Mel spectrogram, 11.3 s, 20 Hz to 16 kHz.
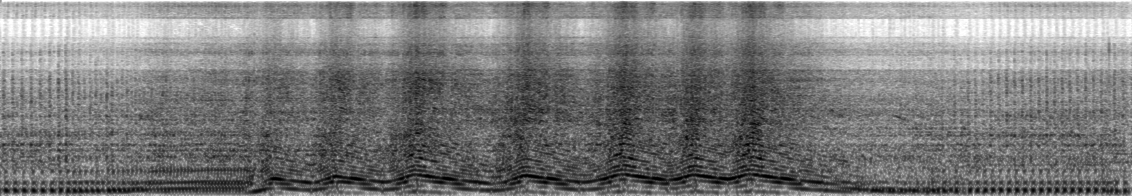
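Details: TVS Apache RTR 200 4V single-cylinder after repair of its engine noise; revs blipped up and down, rising and falling cleanly with no knock or rattle; engine sounds healthy and is ready for delivery.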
